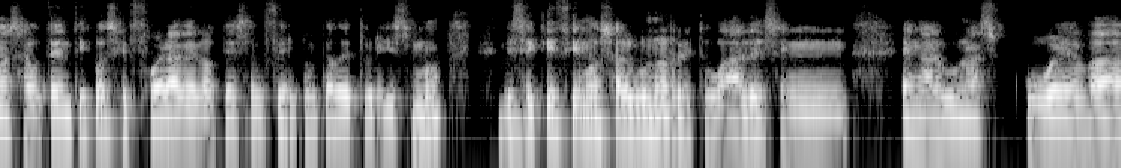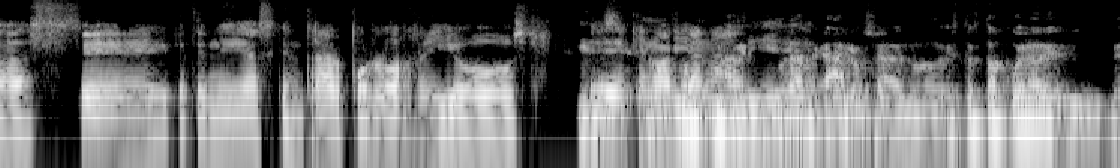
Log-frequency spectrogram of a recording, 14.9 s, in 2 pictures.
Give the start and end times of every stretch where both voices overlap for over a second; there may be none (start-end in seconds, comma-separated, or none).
11.4-13.0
